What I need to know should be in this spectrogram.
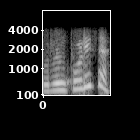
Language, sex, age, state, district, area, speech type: Marathi, female, 30-45, Maharashtra, Washim, rural, conversation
